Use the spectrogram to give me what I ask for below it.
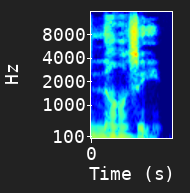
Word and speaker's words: Nazi: When he pronounced Nazi as Nazi, rhyming it with a vulgar British slang term, and placing the emphasis on the hard Z, there was something in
